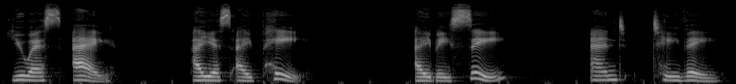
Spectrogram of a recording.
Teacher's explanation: each letter in the abbreviation is pronounced separately, but the last letter is pronounced more strongly because it carries the primary stress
